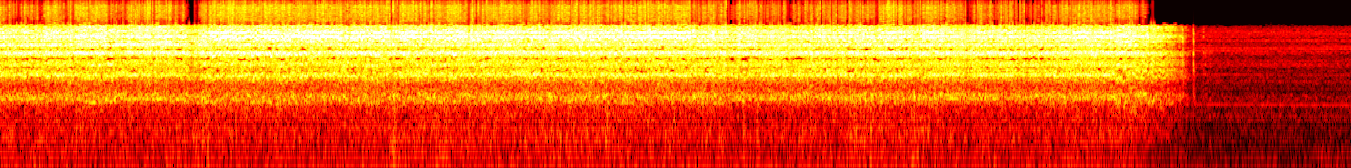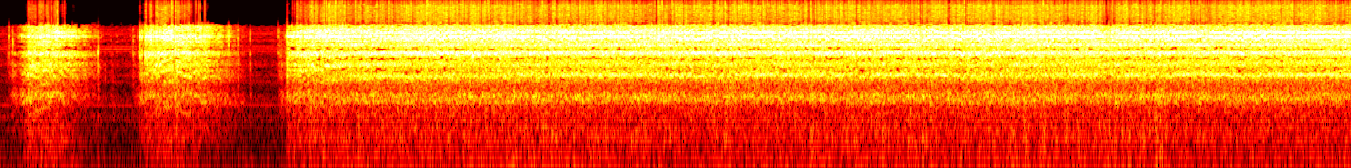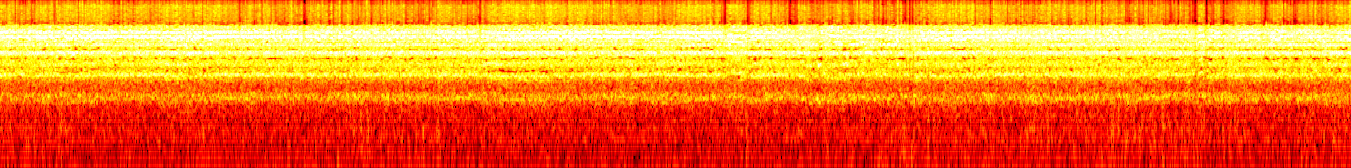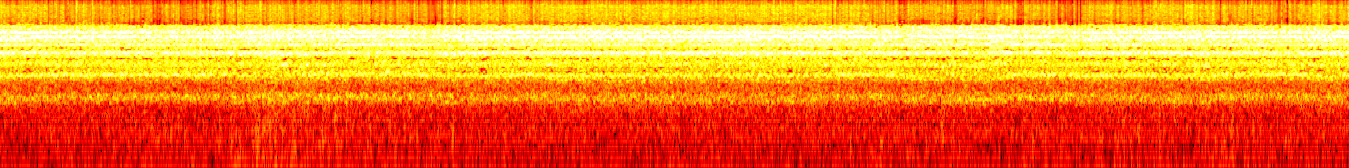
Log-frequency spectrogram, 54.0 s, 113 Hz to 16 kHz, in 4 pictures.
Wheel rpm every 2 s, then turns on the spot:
230, 220, 230, 230, 230, 170, 10, 40, 140, 220, 230, 220, 230, 230, 230, 230, 220, 230, 230, 230, 230, 230, 230, 210, 220, 220, 220.
none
